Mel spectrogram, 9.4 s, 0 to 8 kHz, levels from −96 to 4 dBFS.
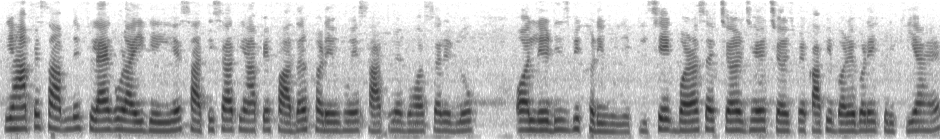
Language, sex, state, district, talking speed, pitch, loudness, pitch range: Hindi, female, Jharkhand, Sahebganj, 250 wpm, 200 Hz, -22 LUFS, 190-210 Hz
